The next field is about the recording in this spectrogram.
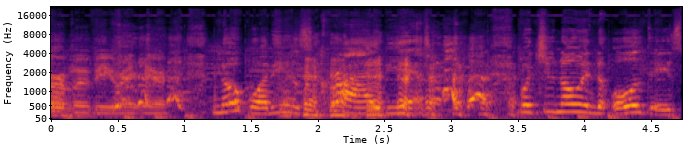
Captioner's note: laughter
